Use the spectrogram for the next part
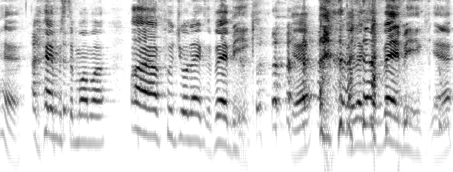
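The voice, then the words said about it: Mock Chinese accent. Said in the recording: “That is not a Chinese accent.”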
